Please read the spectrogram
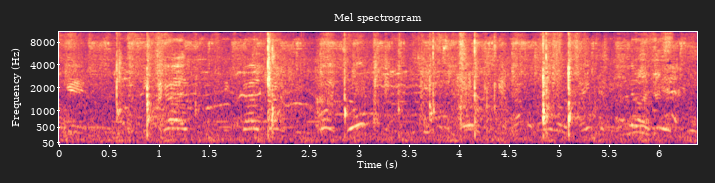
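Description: Sharp smacks of a rubber ball being struck and rebounding off the wall and court surface during a rally, about five in all, two close together near the end, with voices in the background.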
